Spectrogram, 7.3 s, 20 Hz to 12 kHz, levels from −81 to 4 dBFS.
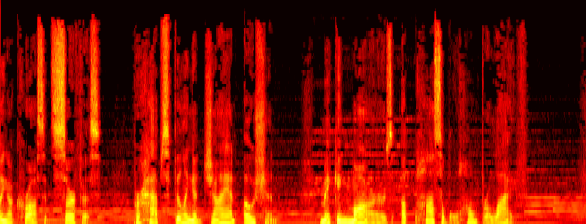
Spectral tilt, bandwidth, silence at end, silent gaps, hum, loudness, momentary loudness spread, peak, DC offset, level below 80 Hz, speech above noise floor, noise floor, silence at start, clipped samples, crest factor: -4.5 dB/octave; 11.5 kHz; 0 s; none; none; -19 LUFS; 21 LU; -2 dBFS; under 0.1%; -46 dBFS; 19 dB; -38 dBFS; 0 s; under 0.1%; 18 dB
